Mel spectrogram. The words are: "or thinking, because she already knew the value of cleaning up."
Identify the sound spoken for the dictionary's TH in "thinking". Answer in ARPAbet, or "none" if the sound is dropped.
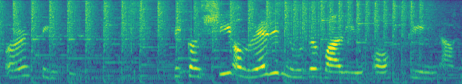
T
